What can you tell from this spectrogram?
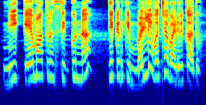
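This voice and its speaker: A woman voicing a proud young woman, a priest's daughter, who talks in a scornful, sharp-tongued way. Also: a little high, a little fast.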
